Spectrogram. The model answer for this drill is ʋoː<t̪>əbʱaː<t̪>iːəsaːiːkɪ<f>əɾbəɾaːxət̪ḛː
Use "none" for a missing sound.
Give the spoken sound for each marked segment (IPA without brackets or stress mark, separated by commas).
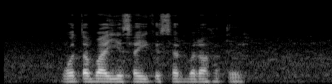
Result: t̪, none, s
